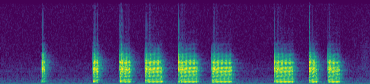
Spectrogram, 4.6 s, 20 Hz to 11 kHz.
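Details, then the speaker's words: Stewart Warner R514 tube radio with its speaker under test, before tube testing and capacitor replacement. Nine short buzzy tone bursts come through clean and even with no crackle, rattle or distortion: normal speaker output. "sounds pretty good that sounds pretty good to me good"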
